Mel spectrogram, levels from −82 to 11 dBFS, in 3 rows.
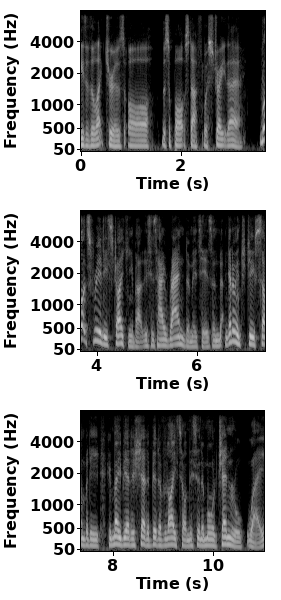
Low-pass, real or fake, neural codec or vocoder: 7.2 kHz; real; none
